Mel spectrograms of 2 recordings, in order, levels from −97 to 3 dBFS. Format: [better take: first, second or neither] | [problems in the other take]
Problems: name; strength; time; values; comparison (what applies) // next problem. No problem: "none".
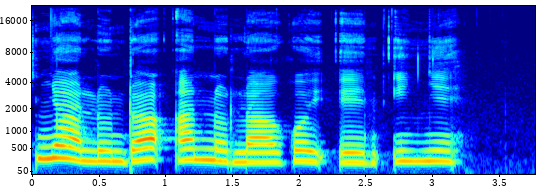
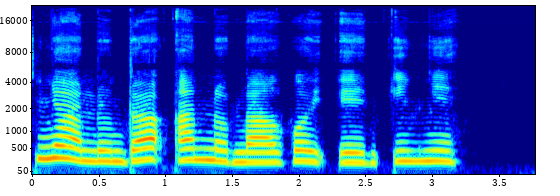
first | noise reduction (neural mask model DeepFilterNet 3)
